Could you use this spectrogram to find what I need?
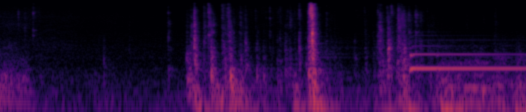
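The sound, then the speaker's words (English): A car's interior while it is being driven home: a faint low hum under a few clicks and rattles, then a steady electronic chime sustains near the end. No one talks. “And I am driving home.”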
